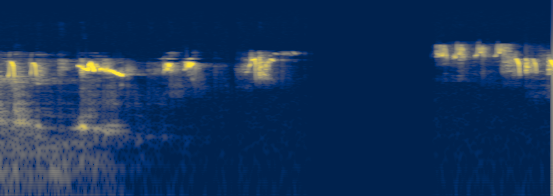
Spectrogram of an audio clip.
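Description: A small bird chirping in scattered phrases: quick trills and short high notes that slide downward, with pauses between.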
